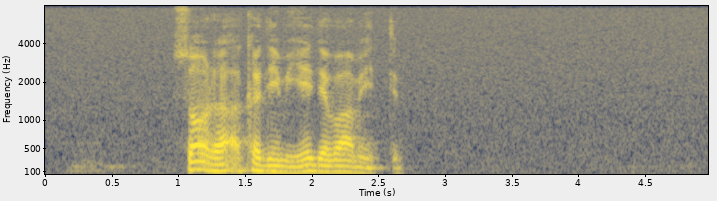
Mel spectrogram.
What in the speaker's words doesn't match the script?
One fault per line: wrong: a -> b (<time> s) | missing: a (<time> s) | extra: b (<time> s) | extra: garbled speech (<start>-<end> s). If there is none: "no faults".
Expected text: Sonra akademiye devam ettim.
no faults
